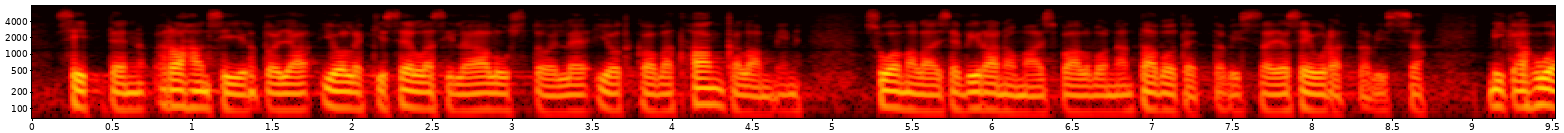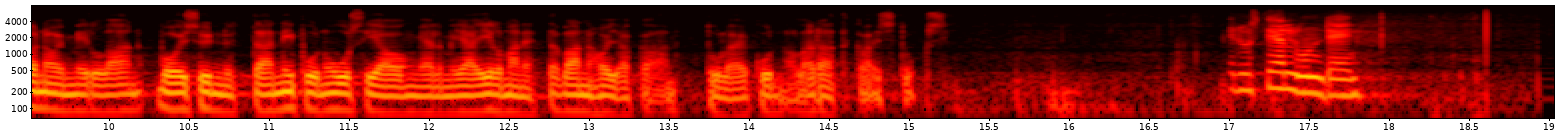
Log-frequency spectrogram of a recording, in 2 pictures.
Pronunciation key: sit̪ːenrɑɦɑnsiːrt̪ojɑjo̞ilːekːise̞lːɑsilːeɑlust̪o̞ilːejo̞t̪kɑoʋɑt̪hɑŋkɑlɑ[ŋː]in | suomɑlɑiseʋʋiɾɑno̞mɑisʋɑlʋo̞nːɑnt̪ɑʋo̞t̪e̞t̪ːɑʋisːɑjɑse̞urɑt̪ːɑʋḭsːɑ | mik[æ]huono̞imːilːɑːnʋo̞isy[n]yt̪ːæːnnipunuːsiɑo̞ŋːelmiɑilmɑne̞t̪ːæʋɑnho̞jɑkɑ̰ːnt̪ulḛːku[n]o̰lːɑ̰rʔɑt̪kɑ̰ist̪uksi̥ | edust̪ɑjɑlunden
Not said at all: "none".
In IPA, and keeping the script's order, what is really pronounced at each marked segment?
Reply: mː, æ, nː, nː

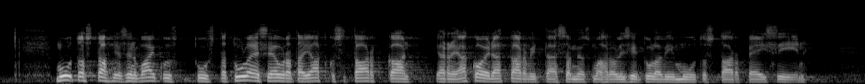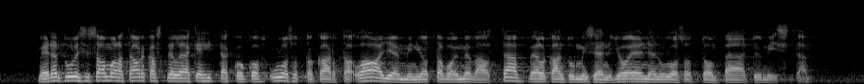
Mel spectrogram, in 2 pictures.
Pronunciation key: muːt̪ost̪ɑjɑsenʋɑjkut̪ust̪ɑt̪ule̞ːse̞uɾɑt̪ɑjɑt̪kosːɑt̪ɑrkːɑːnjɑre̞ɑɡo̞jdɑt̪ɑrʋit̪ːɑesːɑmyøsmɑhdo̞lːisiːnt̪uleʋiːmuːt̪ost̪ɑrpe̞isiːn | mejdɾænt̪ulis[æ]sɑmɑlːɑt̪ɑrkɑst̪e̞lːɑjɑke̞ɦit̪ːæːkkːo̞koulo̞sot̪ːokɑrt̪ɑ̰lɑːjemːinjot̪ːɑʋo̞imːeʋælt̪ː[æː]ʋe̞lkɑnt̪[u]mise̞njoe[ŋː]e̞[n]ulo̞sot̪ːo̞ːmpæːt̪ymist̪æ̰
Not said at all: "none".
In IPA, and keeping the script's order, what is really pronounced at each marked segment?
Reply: i, æː, u, nː, n

